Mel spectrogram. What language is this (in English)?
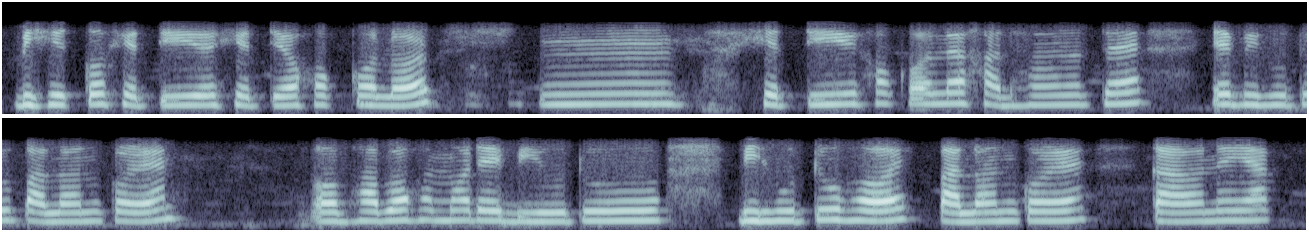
Assamese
